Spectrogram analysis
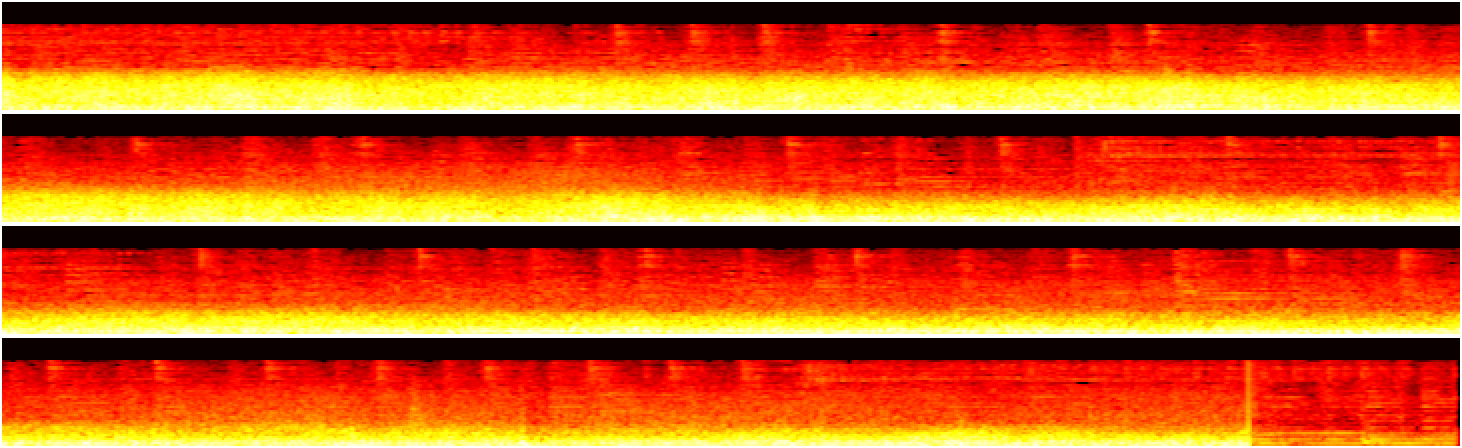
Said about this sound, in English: We're just going to listen to some thunder rumble while you catch up.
